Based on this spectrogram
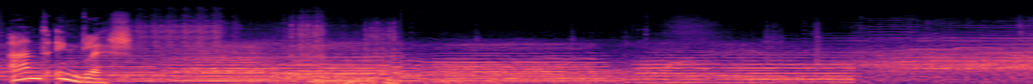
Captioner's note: cameras shuttering; all singing lively; crowd cheering; lively bagpipe music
